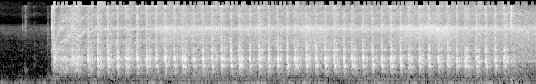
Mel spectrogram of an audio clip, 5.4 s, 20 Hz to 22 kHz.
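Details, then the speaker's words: 2024 Nissan Pathfinder R53 crank-no-start, fuel pump fuse intact: starter cranks briskly with even beats, about eight a second for five seconds, never catches. No fuel pressure and no supply voltage at the pump connector. "No fuel pressure. So check natin yung voltage dito sa ating dalawang terminal, red and black."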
